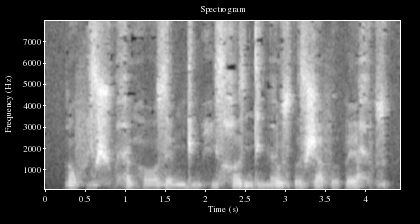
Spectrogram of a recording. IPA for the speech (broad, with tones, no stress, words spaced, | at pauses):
ɾɔ˦fi̤˦z ʃṳ˨ħɯ˨ ɦɔː˨zɛ˨m ŋɡi˨mhi˨z χɤ˦zndi˨mʕu˦z ʔɤ˨zʃa˦˨fɤ˨ pɛː˦ħṳ˦z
